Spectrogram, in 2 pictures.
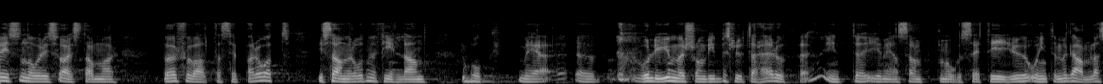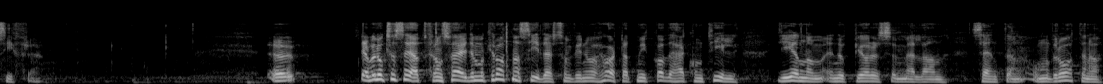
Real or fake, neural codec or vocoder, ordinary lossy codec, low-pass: fake; codec, 16 kHz, 8 kbps, FreqCodec, larger model; none; 7.2 kHz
